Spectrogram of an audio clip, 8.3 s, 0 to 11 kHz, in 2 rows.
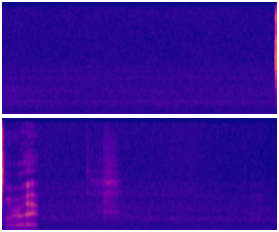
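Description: A Cessna 421 in flight in a flight simulator game, its engine a steady low drone that runs the whole time, with a short spoken remark and a brief burst of sound near the middle.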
